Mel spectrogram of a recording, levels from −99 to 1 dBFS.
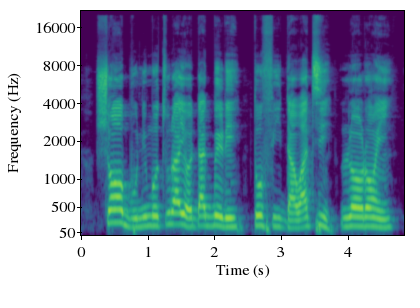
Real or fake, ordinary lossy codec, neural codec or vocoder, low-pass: real; none; none; none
